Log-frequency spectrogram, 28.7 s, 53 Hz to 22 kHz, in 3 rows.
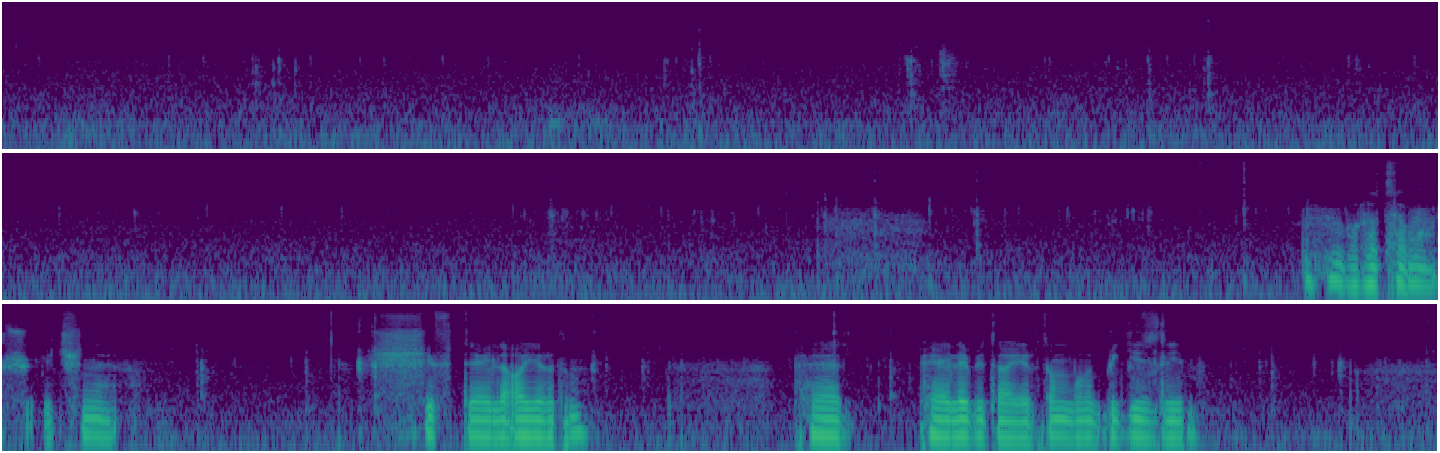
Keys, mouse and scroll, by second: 0.2-1.8 middle drag, 1.8 Tab, 2.0-2.3 scroll down 1, 2.5-4.1 middle drag, 4.1-4.4 scroll up 3, 4.7-6.2 shift+middle drag, 6.2 Tab, 6.7 scroll down 1, 6.9-10.4 middle drag, 10.4 Tab, 10.9-13.0 middle drag, 13.0 Tab, 13.4 3, 13.4 scroll down 1, 13.6 middle click, 14.2 Tab, 14.5 middle click, 15.4-15.8 scroll up 2, 15.8 shift+middle click, 16.8 Tab, 17.0 3, 17.4 click, 17.9-20.1 shift+middle drag, 20.1 ctrl+click, 20.6 middle click, 21.5 shift+d, 23.0 p, 23.6 Tab, 23.8-24.2 middle drag, 24.2 scroll down 1, 24.3-25.1 middle drag, 25.1 click, 25.4 click, 25.9 middle click, 26.5 h, 26.9 Tab, 27.2 click, 27.5 Tab, 28.0 a, 28.5 Tab.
